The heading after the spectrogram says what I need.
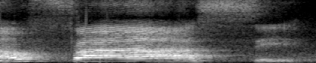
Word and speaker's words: alface: Na palavrinha alface, onde você demora mais, é no Fá, é a penúltima, você vai classificar como paroxítona.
